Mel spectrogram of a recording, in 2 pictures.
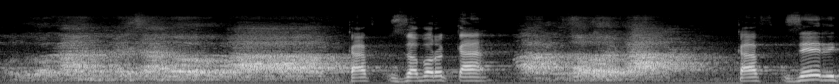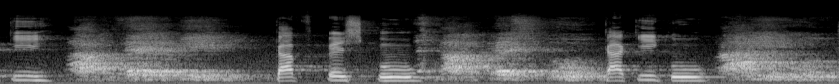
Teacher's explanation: তাহলে 5 নম্বর মাখরাজ, জিহ্বার গোড়া থেকে একটু আগে বাড়িয়ে, মধ্যখান পেঁচানো কাফ।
